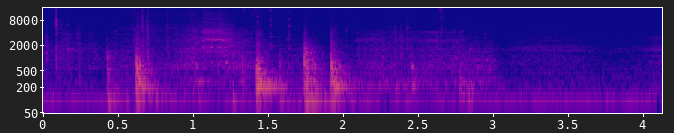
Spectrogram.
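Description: Handling noise from a small metal-cased HF radio and its cables being turned around on a desk: about half a dozen light knocks and clicks in the first two seconds, then quieter rustling.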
